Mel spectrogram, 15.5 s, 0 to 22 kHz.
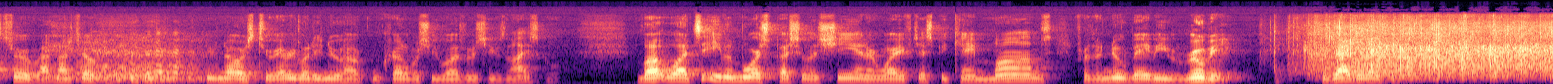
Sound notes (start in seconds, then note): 0.4 laughter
